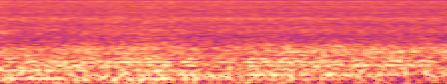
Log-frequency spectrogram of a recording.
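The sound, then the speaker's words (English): A steady, low rumbling drone of a helicopter passing overhead, continuous and fairly even in loudness throughout, with no talking. “Can you hear the helicopter?”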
